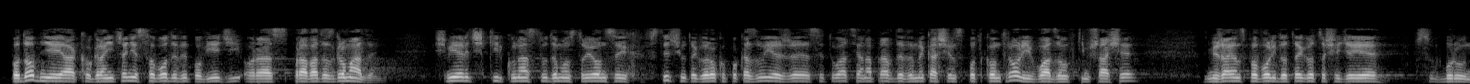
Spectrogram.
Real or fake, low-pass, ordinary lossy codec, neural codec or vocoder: real; 5.4 kHz; none; none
